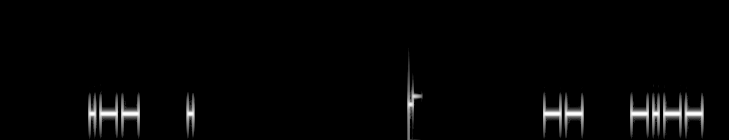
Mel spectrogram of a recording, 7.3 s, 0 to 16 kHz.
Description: Morse code, heard as a keyed tone, about 22 wpm, spaced as for 13 wpm, 700 Hz. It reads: WE MY
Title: 3x Character Spacing - Top 100 Words - 22wpm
